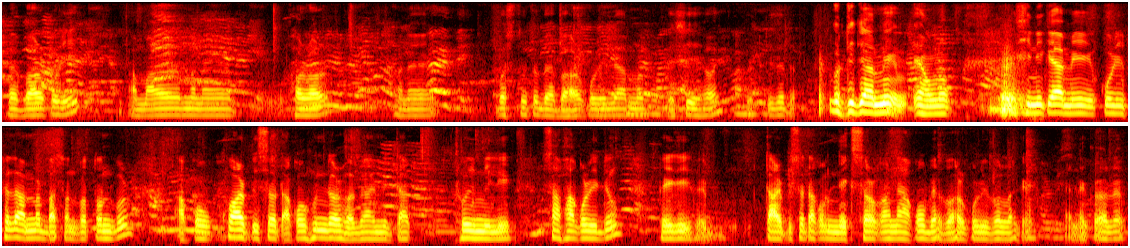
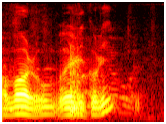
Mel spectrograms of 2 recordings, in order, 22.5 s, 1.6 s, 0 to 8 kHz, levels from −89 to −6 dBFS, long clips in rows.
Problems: constant background noise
